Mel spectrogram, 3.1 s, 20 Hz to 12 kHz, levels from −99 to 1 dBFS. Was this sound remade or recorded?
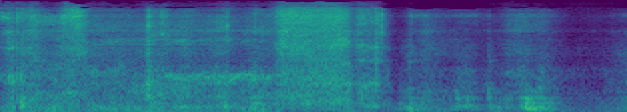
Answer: remade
